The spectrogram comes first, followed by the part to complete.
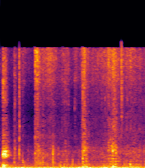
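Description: Faint rummaging while searching for an ink cake: scattered soft taps and small clicks of things being handled and moved, over a steady low hum inside a car's cabin.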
